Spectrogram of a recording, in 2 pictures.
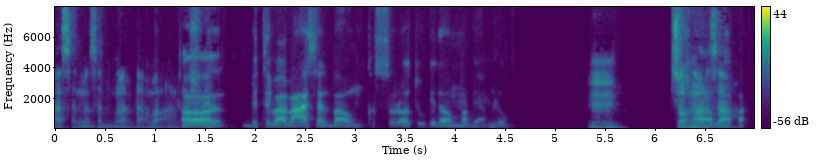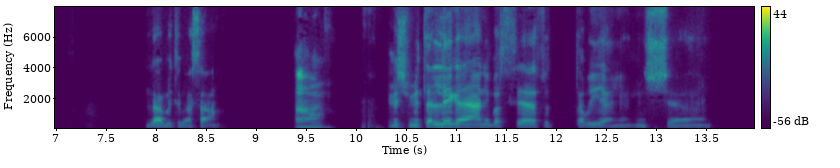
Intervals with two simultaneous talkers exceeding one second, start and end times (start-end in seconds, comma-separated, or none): none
